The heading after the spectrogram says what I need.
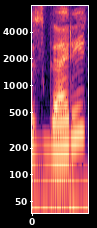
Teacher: В слове «сгореть» происходит озвончение, но пишем «с»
